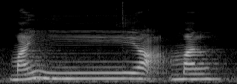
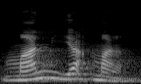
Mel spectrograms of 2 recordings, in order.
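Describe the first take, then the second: First: The n sound disappears and merges into ya. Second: The n sound is clearly pronounced before ya. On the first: This is how it is read aloud. "tapi dibaca may ya'mal, nun matinya hilang, melebur ke huruf ya" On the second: This is how it is written. "kalau tulisannya man ya'mal"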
